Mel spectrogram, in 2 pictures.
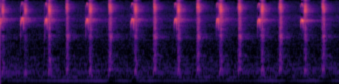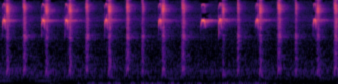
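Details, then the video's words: Squirrel chirping at the person filming: sharp, high, clicky chirps repeated rapidly, about two or three per second, in a steady pulsing series; a faint low hum runs underneath for the first few seconds. "Squirrel Chirping"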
